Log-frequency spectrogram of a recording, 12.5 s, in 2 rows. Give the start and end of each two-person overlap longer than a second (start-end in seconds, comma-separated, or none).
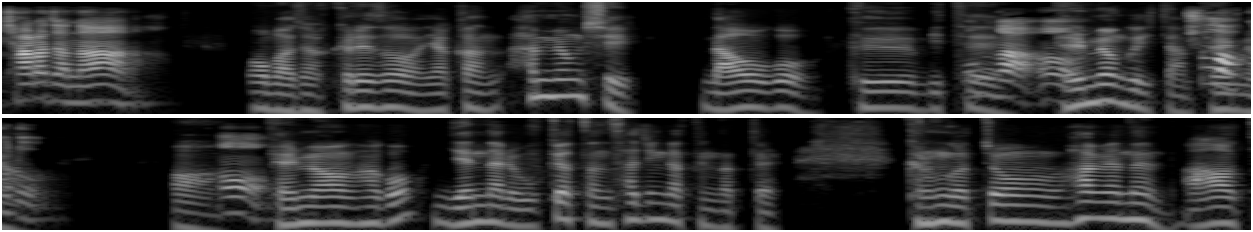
4.8-6.4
